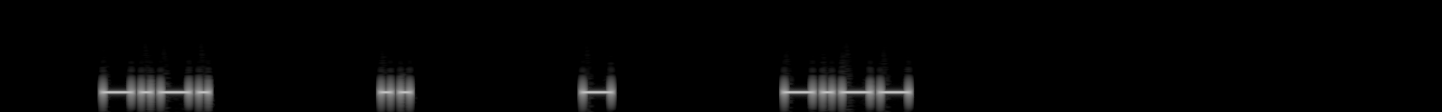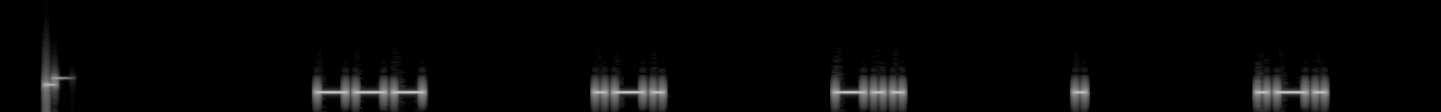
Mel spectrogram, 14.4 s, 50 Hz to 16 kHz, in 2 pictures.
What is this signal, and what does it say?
Morse code, heard as a keyed tone, about 25 wpm, spaced as for 9 wpm, 700 Hz. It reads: CITY ORDER
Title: 6x Character Spacing - Top 500 Words - 25wpm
